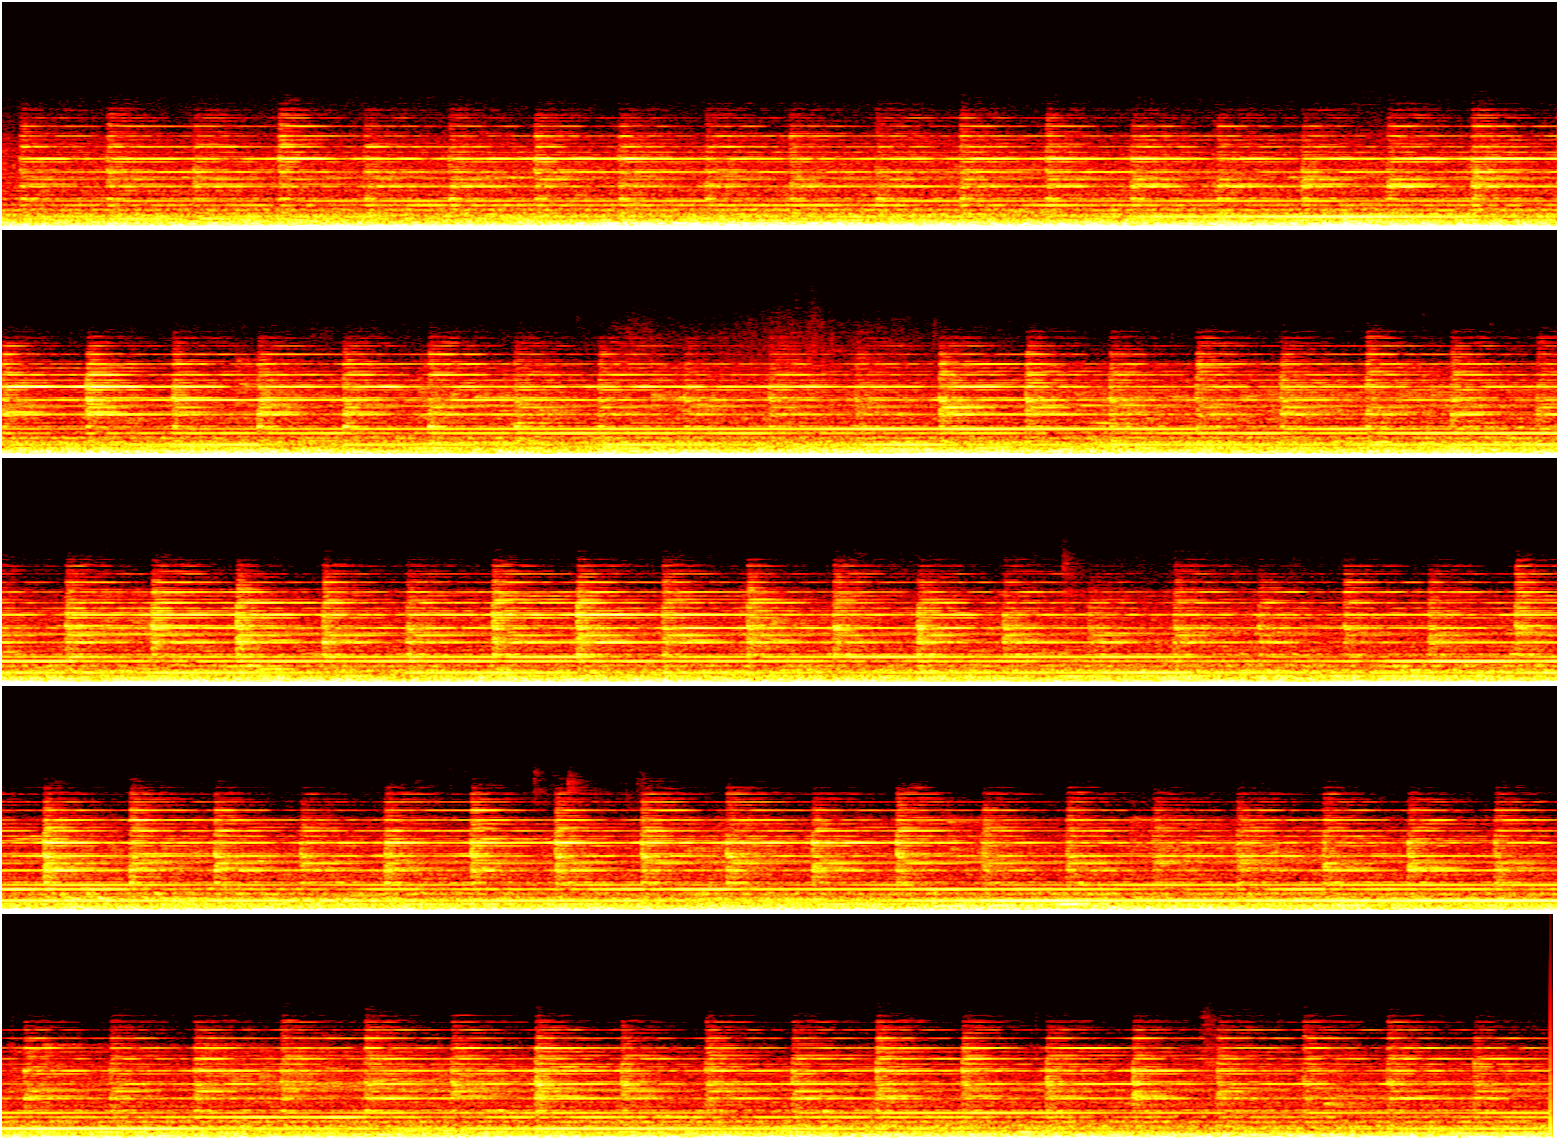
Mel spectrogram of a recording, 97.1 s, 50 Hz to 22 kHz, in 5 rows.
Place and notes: Savinjsko nabrežje, Celje, Slovenia - flood barrier resonance
from within flood barrier fragment at the river bank, church bells
2 November 2013, 17:14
